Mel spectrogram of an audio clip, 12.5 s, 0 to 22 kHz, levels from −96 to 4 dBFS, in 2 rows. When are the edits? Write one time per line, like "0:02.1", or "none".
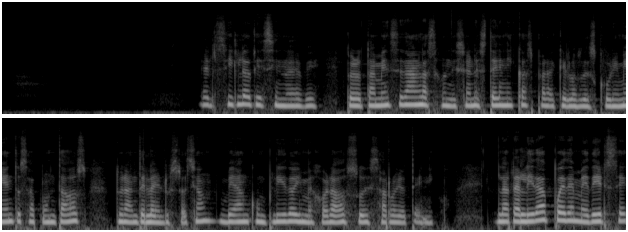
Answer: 0:03.3
0:11.0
